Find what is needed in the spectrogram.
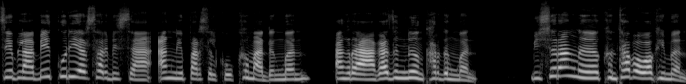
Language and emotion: Bodo, angry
